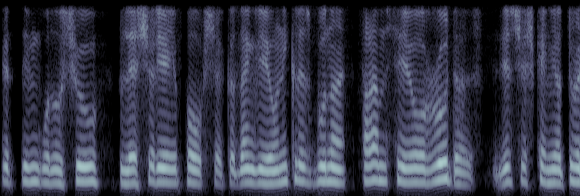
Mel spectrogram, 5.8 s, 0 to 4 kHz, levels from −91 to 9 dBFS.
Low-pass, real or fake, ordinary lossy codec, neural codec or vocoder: 3.6 kHz; fake; AAC, 32 kbps; codec, 16 kHz in and 24 kHz out, 0.9 kbps, LongCat-Audio-Codec, four codebook decoder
